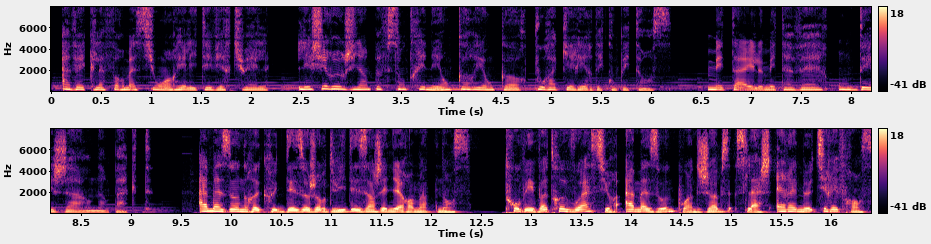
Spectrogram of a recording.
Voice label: french commercial; native French VO artist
